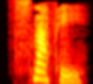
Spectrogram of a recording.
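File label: "snappy", English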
